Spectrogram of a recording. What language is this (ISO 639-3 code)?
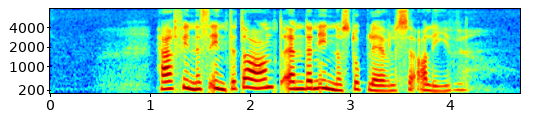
nor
